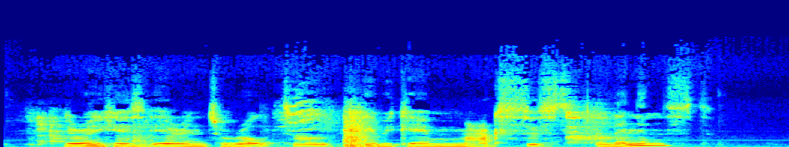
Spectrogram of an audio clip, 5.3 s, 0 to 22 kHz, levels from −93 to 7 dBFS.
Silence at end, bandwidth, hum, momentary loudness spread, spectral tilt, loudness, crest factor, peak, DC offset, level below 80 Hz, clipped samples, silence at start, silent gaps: 0.65 s; 14 kHz; none; 5 LU; -4 dB/octave; -19 LUFS; 18 dB; -2 dBFS; under 0.1%; -60 dBFS; under 0.1%; 0.2 s; none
